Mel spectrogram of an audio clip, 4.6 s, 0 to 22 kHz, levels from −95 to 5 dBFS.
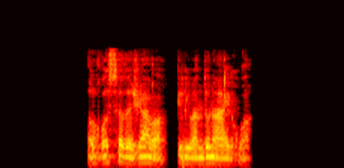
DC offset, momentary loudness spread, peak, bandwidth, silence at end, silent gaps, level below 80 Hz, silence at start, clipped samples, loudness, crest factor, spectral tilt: under 0.1%; 12 LU; -10 dBFS; 8 kHz; 1.25 s; 2.24-2.35 s; -60 dBFS; 1.15 s; under 0.1%; -28 LUFS; 20 dB; -5 dB/octave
